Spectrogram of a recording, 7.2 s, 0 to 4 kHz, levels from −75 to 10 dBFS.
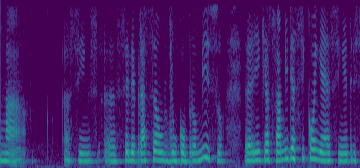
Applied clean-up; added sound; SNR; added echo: neural separator model SepFormer DNS4.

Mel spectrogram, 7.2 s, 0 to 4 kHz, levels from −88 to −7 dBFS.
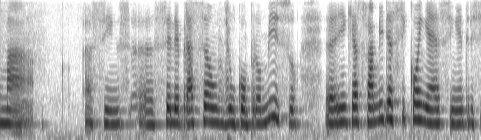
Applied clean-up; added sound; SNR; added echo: none; Insect; 19 dB; none.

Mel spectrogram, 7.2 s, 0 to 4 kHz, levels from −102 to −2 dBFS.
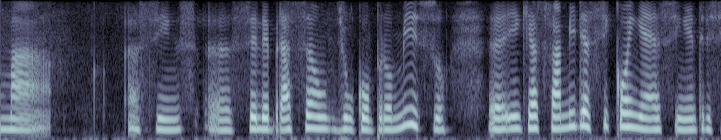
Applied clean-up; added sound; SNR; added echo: neural separator model SepFormer WHAM!.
